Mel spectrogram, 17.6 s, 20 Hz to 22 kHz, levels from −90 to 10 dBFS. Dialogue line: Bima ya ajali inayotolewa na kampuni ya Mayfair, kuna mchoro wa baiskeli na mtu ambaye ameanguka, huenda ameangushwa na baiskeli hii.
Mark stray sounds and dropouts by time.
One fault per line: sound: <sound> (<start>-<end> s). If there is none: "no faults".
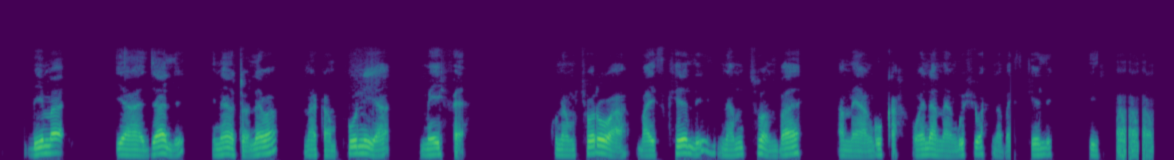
sound: dropout (15.1-15.2 s)
sound: laugh (16.7-17.3 s)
